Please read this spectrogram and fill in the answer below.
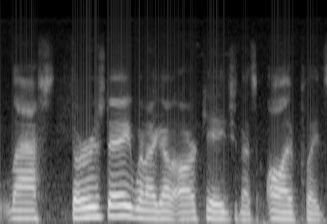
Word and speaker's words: ArcheAge: I played Diablo 3 a little bit, but I dropped the 150 on ArcheAge. Let's just get this straight. It's not ArcheAge, it's ArcheAge.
